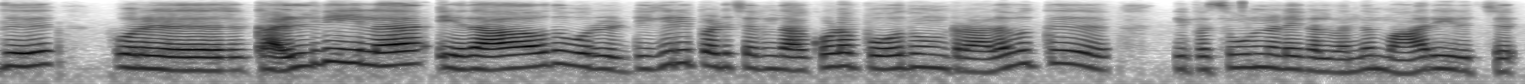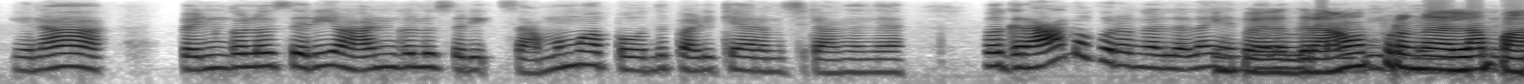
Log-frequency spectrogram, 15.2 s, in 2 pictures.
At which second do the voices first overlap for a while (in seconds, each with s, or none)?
13.7 s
